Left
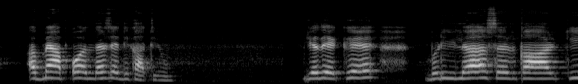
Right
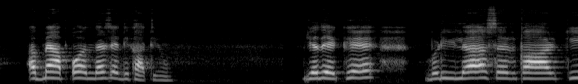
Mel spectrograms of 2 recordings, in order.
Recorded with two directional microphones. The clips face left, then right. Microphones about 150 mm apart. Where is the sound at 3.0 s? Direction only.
30° right (ahead or behind); by 5.7 s 15° right (ahead or behind).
